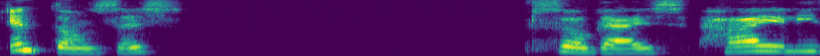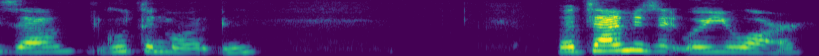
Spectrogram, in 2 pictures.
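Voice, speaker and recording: A woman's voice: a little high, slow, long pauses, dry recording, poor audio. A young woman from Switzerland, first language Italian, chatting casually with viewers on a phone livestream while lying on a bed. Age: young adult. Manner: greets viewers, switches languages, relaxed and chatty. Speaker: livestream host. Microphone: phone held at arm's length.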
